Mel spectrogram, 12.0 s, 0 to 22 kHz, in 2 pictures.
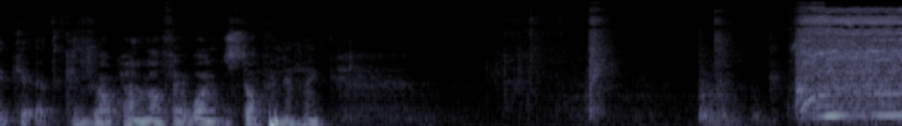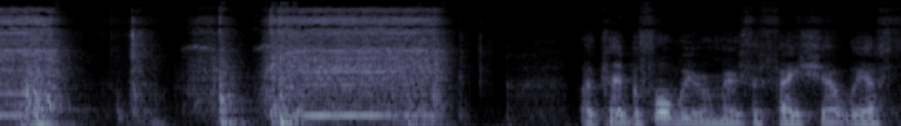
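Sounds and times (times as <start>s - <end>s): electric screwdriver motor spinning: 5.3s - 6.5s, 7.3s - 9.1s.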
